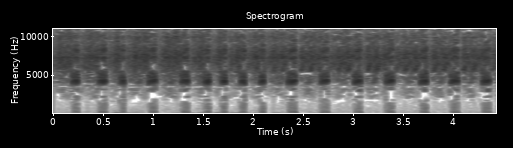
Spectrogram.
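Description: A cicada's high, hissing buzz, broken by sharp ticks about three times a second as it warms up.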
